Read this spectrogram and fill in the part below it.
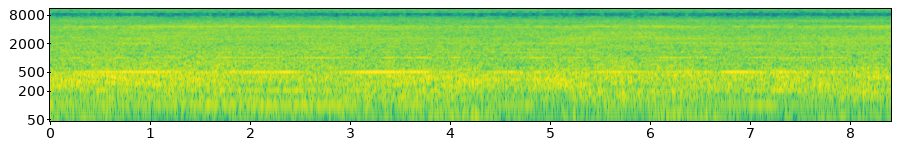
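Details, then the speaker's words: Vacuum running on thick carpet: steady high-pitched motor roar with faint wavering tone; shot brush roll with worn bearings drags instead of spinning freely, making it hard to push; machine rarely used. "It's, you know, the brush roll, and also the bearings are shot. It really doesn't spin that freely, but, you know, whatever."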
